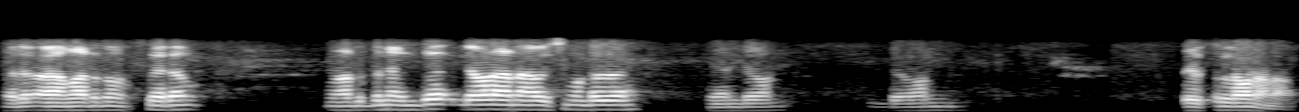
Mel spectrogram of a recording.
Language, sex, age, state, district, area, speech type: Malayalam, male, 45-60, Kerala, Idukki, rural, conversation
